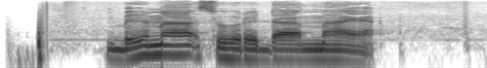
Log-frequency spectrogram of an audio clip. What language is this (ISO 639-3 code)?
dag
